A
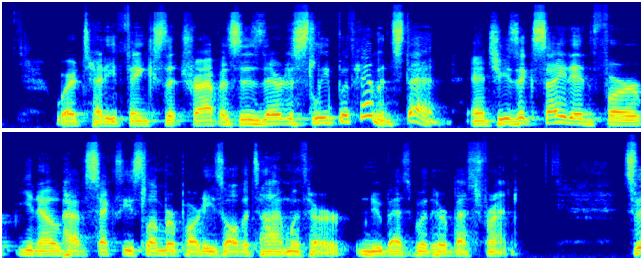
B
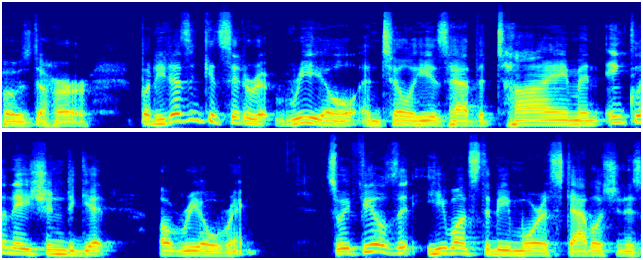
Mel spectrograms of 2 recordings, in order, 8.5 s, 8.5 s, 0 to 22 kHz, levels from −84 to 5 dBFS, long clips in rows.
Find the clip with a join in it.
A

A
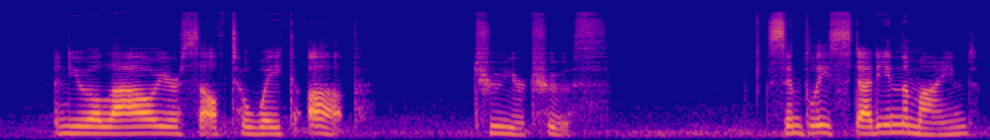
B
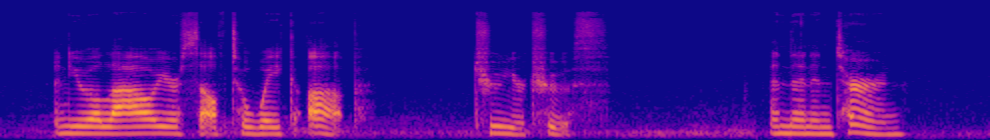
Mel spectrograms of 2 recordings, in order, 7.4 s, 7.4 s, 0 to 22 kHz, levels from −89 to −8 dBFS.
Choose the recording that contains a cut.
B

